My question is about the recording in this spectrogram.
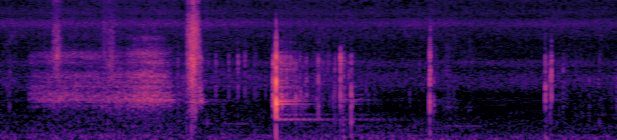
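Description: Dry leaf litter rustling and crackling under macaques wrestling on the ground, with a soft rustle over the first two seconds and then a few sharp clicks and snaps, the loudest about three seconds in.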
